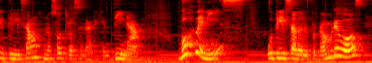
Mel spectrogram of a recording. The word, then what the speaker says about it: venís: most of the cases, the verb is in a different form, which accentuates the last syllable. So, instead of tú tienes, it's vos tenés, as in vos tenés hambre, tú vienes, vos venís.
